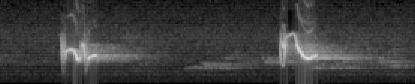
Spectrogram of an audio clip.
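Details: Blue-headed Vireo song in mixed woods in Canada: two clear, sweet whistled phrases, each with a slurred up-and-down turn, separated by a pause of nearly two seconds, more drawn out than Red-eyed Vireo.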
